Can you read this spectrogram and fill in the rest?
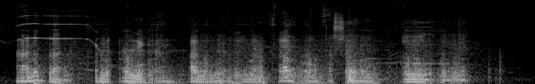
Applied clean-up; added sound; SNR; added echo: neural mask model RNNoise.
